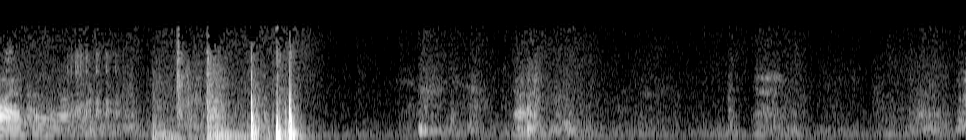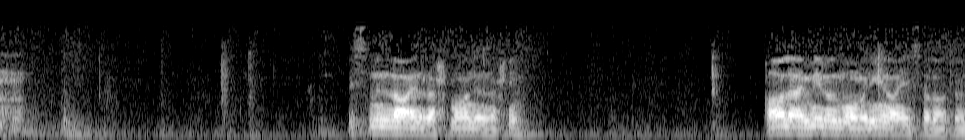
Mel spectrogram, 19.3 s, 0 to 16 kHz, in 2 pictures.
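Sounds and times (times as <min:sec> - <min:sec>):
door being shut: 0:01.5 - 0:03.1
speech: 0:13.3 - 0:15.0, 0:17.5 - 0:19.3.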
